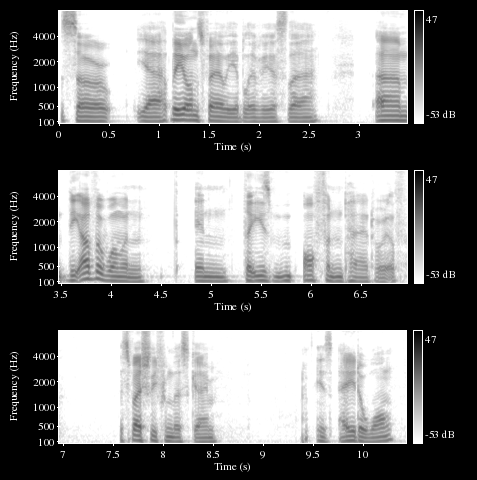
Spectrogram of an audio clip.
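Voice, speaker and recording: A man's voice: on the low side, steady tone, measured pace, no echo, clean studio sound. A British man explaining things in a casual, wry, informal podcast chat, sometimes sweary. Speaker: podcast host explaining a video game.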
